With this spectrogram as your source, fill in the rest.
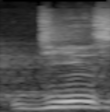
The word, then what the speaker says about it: jeans: mubah boleh mau pakai jeans tuh kan serem banget ya pakai Jin pakai Jin pakai iblis pakai setan jans dibacanya jeans bukan Jin ya pakai Jin pakai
